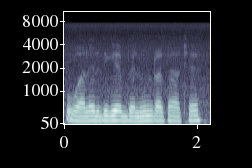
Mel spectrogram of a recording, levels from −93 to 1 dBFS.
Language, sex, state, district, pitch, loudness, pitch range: Bengali, male, Assam, Hailakandi, 135 Hz, -15 LUFS, 135-140 Hz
